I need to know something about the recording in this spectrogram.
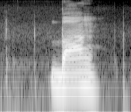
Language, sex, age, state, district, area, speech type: Santali, male, 18-30, West Bengal, Uttar Dinajpur, rural, read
